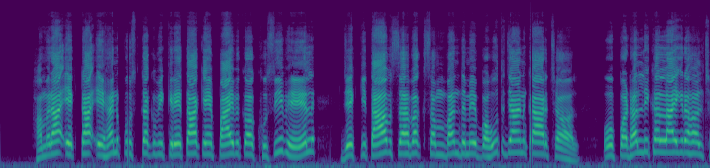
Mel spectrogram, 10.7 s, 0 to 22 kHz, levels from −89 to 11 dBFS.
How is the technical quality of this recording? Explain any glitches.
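The recording has one recurring glitch: three short dropouts spaced evenly through the speech.

Gap between chunks, at 1.91–1.93 s (between "हमरा एकटा एहन" and "विक्रेताकेँ पाबि"), 4.93–4.95 s (after "खुशी भेल") and 7.95–7.98 s (after "सम्बन्धमे बहुत"). The audio appears to have been delivered in 3.0-second pieces, with about 23 ms of silence inserted at each join. Nothing is missing from the speech, but each join sounds like a brief hole with abrupt edges, recurring at a regular 3-second rhythm.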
